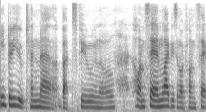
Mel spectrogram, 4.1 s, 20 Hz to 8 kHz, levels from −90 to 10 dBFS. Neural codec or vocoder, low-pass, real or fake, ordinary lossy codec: codec, 16 kHz, 0.5 kbps, FunCodec, trained on LibriTTS, 25 frames a second; 7.2 kHz; fake; none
